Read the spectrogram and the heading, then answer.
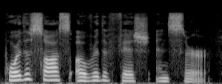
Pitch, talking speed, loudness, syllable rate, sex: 175 Hz, 215 wpm, -18 LUFS, 5.8 syllables/s, female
